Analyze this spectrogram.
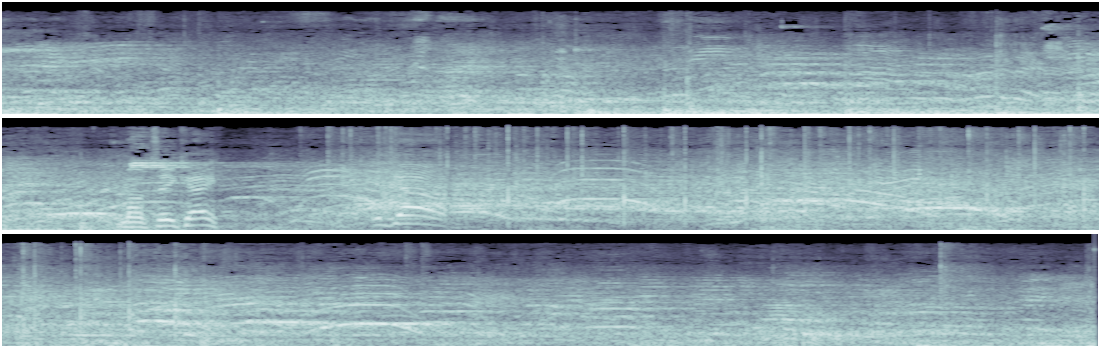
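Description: Spectators cheer and shout in an echoing gym.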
